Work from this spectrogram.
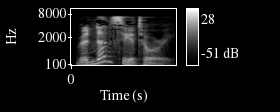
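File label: "renunciatory", English, British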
